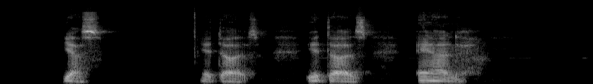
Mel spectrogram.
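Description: A middle-aged man speaks calmly through an online call microphone.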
